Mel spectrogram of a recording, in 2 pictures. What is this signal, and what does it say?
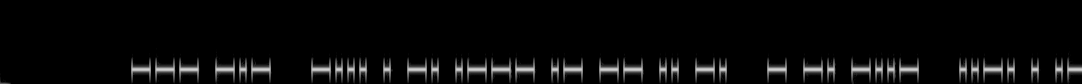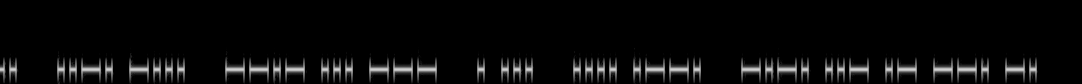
Morse code, heard as a keyed tone, about 20 wpm, 700 Hz. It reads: OK BENJAMIN TNX FER FB QSO ES HP CUAGN
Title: K1USN SST QSO Practice 20wpm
